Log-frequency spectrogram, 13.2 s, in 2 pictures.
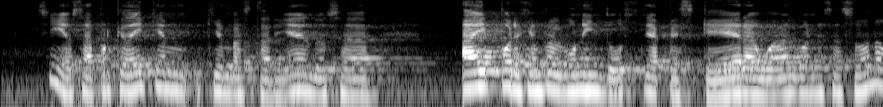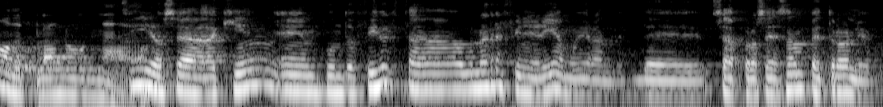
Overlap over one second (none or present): none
